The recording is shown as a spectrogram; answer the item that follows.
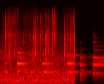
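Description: Background music throughout. Under it, for the first second and a half, a foil sachet of cheese powder is shaken and crinkled over a bowl of noodles. The room sound then cuts off suddenly, leaving only the music.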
